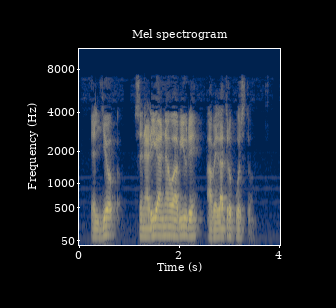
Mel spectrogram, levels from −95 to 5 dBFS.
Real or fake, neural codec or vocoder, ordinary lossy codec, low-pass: real; none; AAC, 48 kbps; 7.2 kHz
